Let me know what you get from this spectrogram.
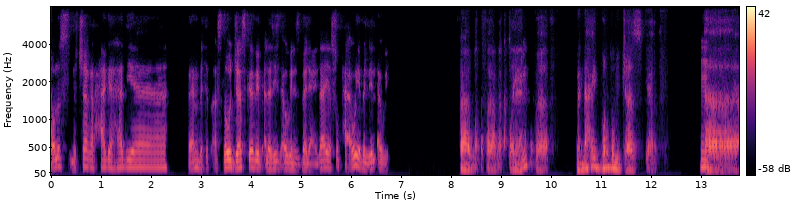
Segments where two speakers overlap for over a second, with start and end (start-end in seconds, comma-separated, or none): none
